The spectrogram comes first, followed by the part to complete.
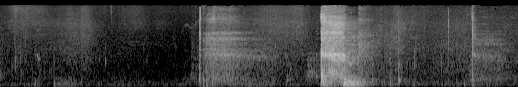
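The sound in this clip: A single sharp cough from a tickle in the throat, preceded by a softer rasp, with faint background noise around it.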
